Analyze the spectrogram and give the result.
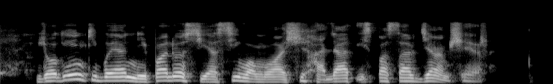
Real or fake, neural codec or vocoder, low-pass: fake; codec, 16 kHz, 4 kbps, X-Codec, HuBERT features, trained on balanced general audio; 7.2 kHz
